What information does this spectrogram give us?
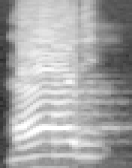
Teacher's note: را کا جو 2 زیر ہے اس میں سے ایک زیر کا تیسرا حصہ پڑھیں گے. جب زیر کا تیسرا حصہ پڑھیں گے تو زیر پڑھ گیا نا، جب زیر پڑھا گیا تو پھر ساکن نہیں ہوا. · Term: وقف بھی روم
